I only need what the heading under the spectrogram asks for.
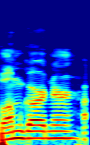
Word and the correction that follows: Baumgartner: I always laugh at that name. – Yeah, something like that. He's Austrian or German or something. Felix Baumgartner. – Okay. – I would say Baumgartner.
